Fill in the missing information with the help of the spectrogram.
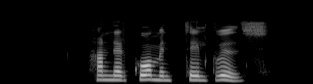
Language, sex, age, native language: Icelandic, female, 10, Icelandic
